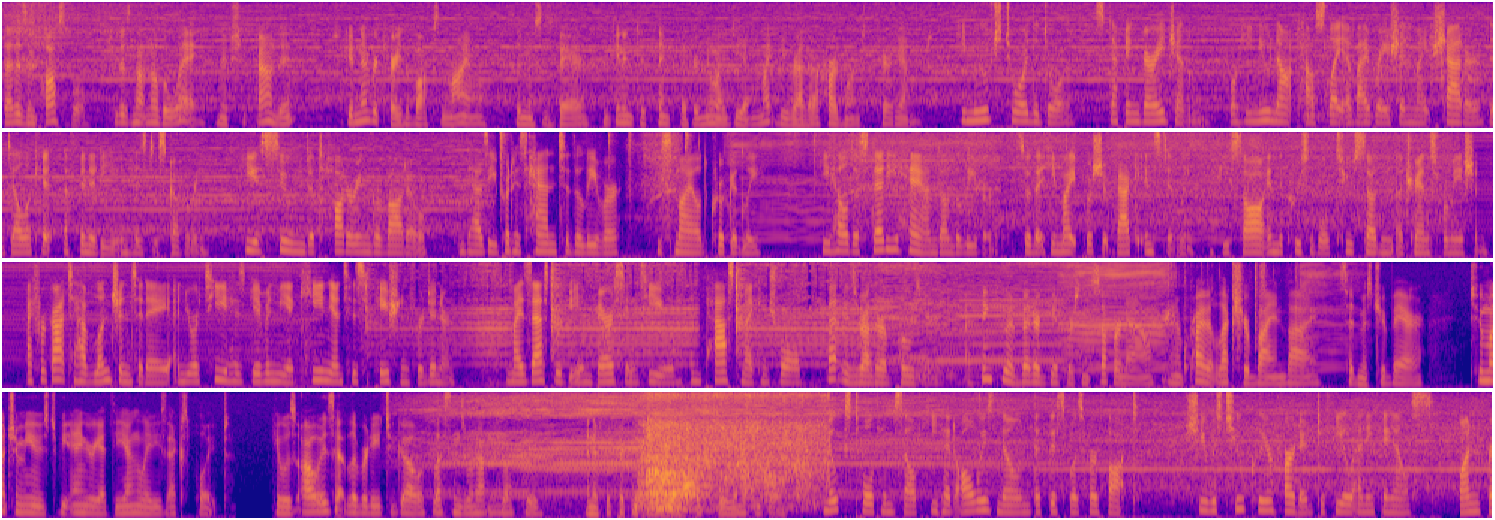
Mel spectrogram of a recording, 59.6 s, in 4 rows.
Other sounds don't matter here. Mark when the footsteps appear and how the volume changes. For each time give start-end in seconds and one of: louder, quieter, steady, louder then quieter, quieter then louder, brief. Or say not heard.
not heard.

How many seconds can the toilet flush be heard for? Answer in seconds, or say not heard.
4 s.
